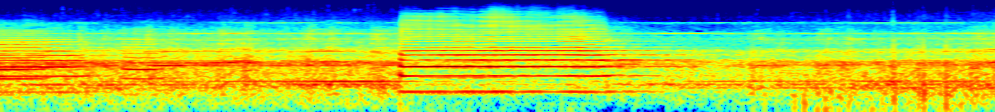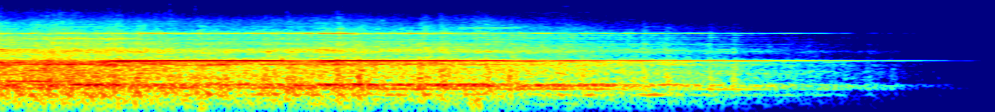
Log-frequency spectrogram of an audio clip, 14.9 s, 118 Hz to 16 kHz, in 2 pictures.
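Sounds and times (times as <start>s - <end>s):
train rolling past: 0.0s - 14.4s
high ringing of wheels on rails: 0.0s - 14.5s.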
